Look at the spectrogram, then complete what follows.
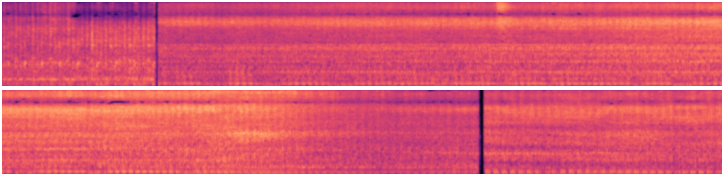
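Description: Small vintage tractor's diesel engine running steadily with an even low pulse, swelling louder about two-thirds of the way through as the tractor drives close by. The sound changes abruptly twice.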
